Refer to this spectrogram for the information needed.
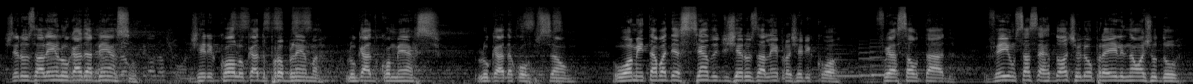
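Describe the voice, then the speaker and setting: A man with a Brazilian Portuguese accent preaching a sermon as pastor, moving from told stories to shouted, half-sung preaching. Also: fairly high pitch, brisk, big-room sound, over music. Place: large church hall.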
